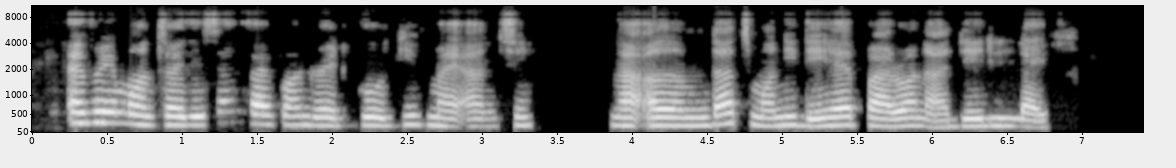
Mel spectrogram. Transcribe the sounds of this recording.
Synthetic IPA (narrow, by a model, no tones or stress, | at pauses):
ɛvɾimɔ̃ntaɪdesɛ̃nfaɪvhɔ̃ndɾɛdɡoɡivmaɪãnti | naʔɔm̩datmɔnideɦɛpaɾɔnadelilaɪf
